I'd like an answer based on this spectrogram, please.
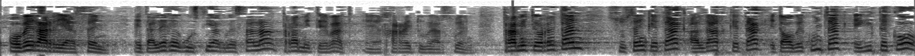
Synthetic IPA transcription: o̞βe̞ɣ̞ariase̞ne̞t̪ale̞ɣ̞e̞ɣust̪iak̚be̞salat̪ɾamit̪e̞β̞at̪ʝarajt̪uβ̞e̞aɾsue̞n | t̪ɾamit̪e̞o̞re̞t̪ansuse̞ŋke̞t̪akald̪ake̞t̪ake̞t̪ao̞β̞e̞kunt͡sake̞ɣit̪e̞ko̞

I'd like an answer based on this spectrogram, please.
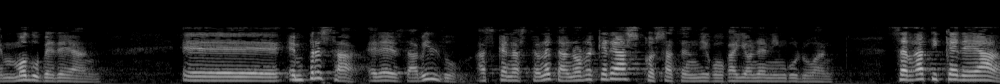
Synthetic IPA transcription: mo̞ðuβe̞ɾe̞an | empɾe̞sae̞ɾe̞ːzd̪aβ̞ild̪uaske̞nast̪e̞o̞ne̞t̪ano̞re̞ke̞ɾe̞asko̞esat̪e̞nd̪iɣ̞uɣajo̞ne̞niŋɡuɾuan | se̞ɾɣat̪ike̞ɾe̞a

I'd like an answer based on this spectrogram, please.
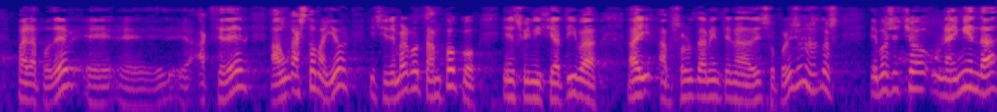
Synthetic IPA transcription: paɾapo̞ðe̞ɾ | a̰kθe̞ðe̞ɾ | auŋɡast̪o̞maʝo̞ɾ | isinembaɾɣ̞o̞t̪ampo̞ko̞ | e̞nsuiniθjat̪iβ̞a | ajaβso̞lut̪amẽnt̪e̞naðaðeso̞po̞ɾe̞so̞no̞so̞t̪ɾos | e̞mo̞se̞t͡ʃounaemjẽ̞nd̪a

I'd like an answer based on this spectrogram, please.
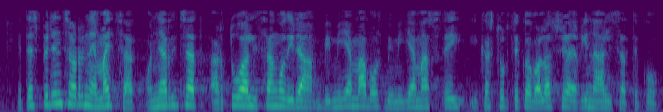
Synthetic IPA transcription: e̞t̪aespe̞ɾiant͡saore̞ne̞majt͡sako̞ɲarit͡sat̪aɾt̪ualisaŋɡo̞ðiɾabimiʎamaβo̞st̪̚bimiʎamase̞jikast̪uɾt̪e̞ko̞e̞βalwasioae̞ɣ̞inaːlisat̪e̞ko̞

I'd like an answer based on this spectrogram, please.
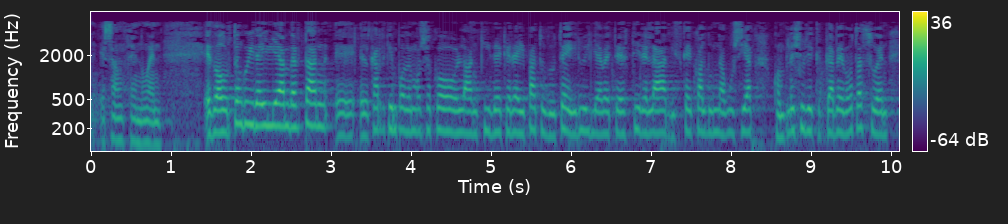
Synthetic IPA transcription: e̞̰sanse̞nue̞n | e̞ðo̞awɾt̪e̞ŋɡoiɾaβiʎe̞ambe̞ɾt̪ane̞lkarekimpo̞ð̞e̞mo̞se̞ko̞laŋkiðe̞ke̞ɾe̞ajpat̪uðut̪e̞iɾuiʎaβ̞e̞t̪e̞ːsd̪iɾe̞laβiskajko̞ald̪umnːaɣ̞usiakːo̞mple̞ʃuɾikɡaβe̞β̞o̞t̪asue̞n

